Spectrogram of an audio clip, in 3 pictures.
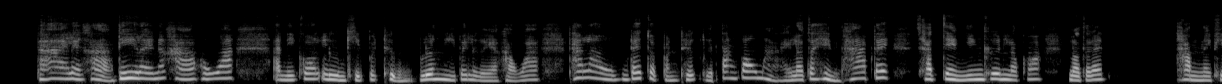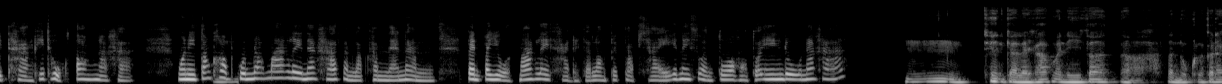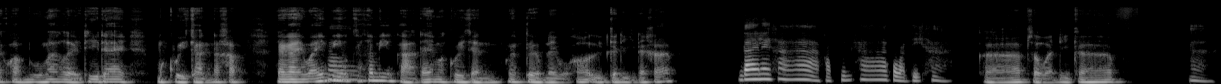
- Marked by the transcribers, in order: other background noise
- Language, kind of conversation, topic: Thai, advice, คุณมีวิธีจัดการกับการกินไม่เป็นเวลาและการกินจุบจิบตลอดวันอย่างไร?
